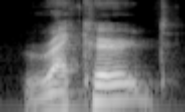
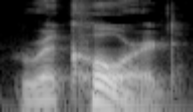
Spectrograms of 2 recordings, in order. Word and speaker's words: record: Record or record? Well, both pronunciations in both cases are indeed correct. A present means a gift, and present is a verb that means to show or make something known.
